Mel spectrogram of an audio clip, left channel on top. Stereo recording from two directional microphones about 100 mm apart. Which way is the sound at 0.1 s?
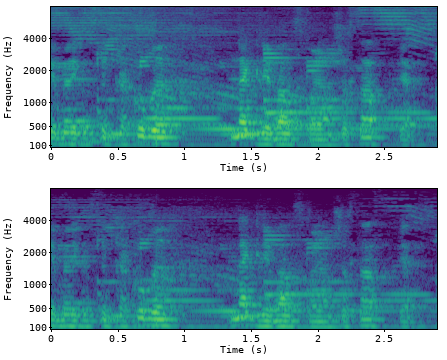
40° left (ahead or behind).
